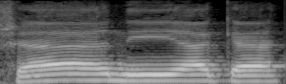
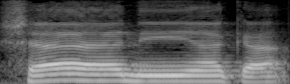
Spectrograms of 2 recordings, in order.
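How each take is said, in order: No difference in how they are said.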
